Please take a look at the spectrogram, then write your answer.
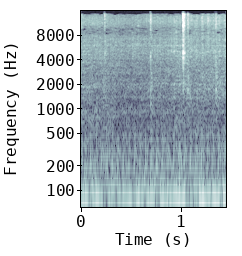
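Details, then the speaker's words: BMW Isetta driving in second gear: the small single putters steadily and evenly with no knocks or misses, running great. "Right there, second gear. That's good, she's running great."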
